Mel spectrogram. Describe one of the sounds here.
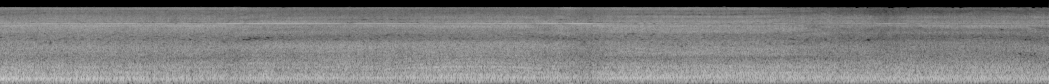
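A large diesel generator engine hums loudly and steadily nearby.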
